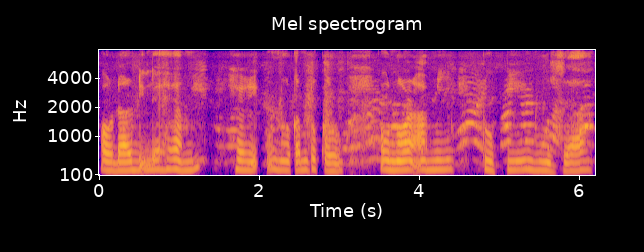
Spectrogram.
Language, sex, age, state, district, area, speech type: Assamese, female, 30-45, Assam, Charaideo, rural, spontaneous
